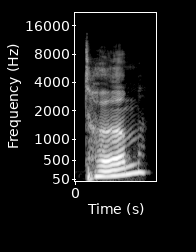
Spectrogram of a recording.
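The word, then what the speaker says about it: TOEM: Like, it's it's pronounced like t u u m, but it's like two syllables kind of together, you know, like it's term.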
